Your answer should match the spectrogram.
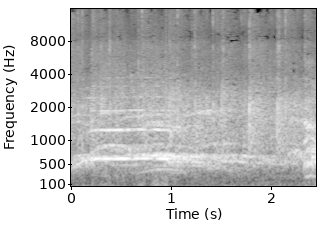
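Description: Audience applause, with a brief steady high tone over it in the first second.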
